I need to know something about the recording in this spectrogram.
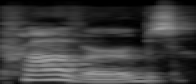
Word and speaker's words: Proverbs: So here's an example where we have first syllable stress and letter O says ah. So often in stressed syllables, the spelled letter O is going to say the vowel sound ah.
